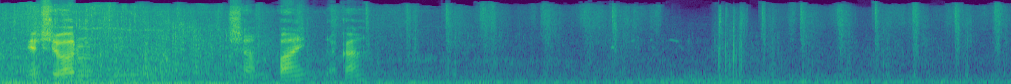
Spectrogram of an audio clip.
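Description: Footsteps patter quickly over dry ground.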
